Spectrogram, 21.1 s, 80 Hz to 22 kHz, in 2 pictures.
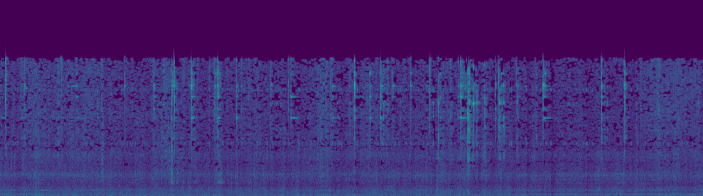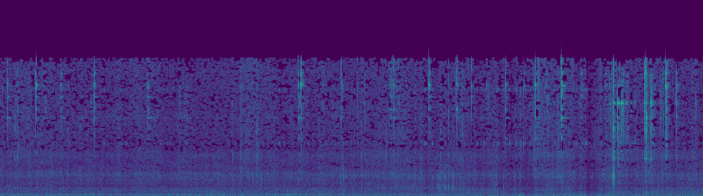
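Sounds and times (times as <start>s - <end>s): car engine humming: 0.0s - 21.0s.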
